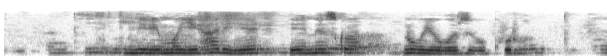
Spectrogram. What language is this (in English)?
Kinyarwanda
